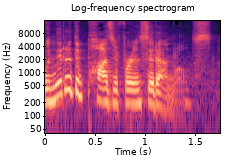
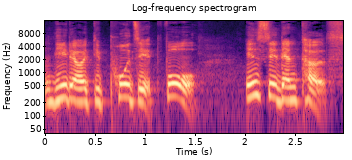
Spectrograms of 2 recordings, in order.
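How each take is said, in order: First: It is spoken quickly with words run together. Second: It is spoken slowly and clearly, word by word. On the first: It is how native speakers actually say it. "이렇게 너무 빠르게 말을 하니까" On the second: It would be easy for a learner to catch. "이렇게 소리 내주면 우리는 리스닝이 하나도 안 어려워요"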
